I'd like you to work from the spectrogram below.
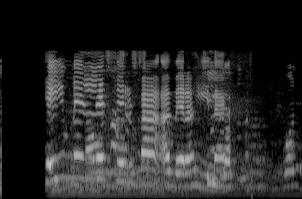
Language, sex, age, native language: Icelandic, female, 10, Icelandic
